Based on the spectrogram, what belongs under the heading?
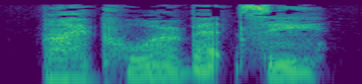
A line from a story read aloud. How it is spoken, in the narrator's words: Alexander whispered beneath the blankets, trembling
